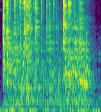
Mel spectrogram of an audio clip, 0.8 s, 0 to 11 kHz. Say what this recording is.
Sound effects > Other mechanisms, engines, machines
metal shop foley -099
pop, percussion, bang, bam, sfx, oneshot, boom, rustle, thud, sound, foley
